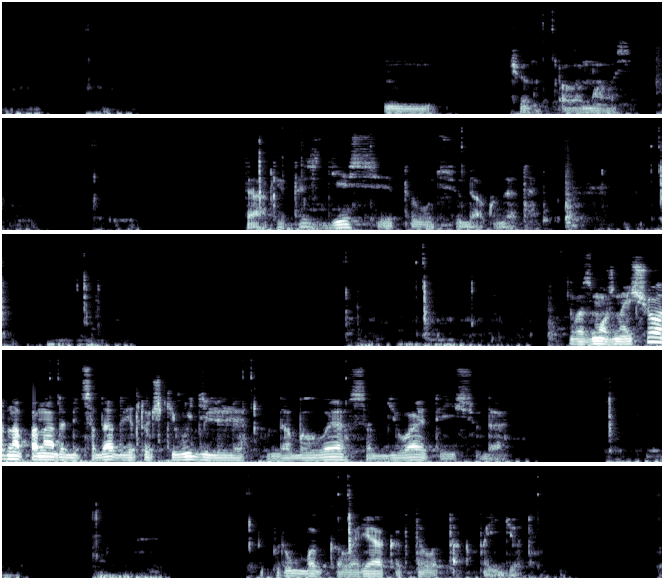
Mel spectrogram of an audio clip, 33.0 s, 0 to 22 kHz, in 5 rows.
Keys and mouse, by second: 0.8 v, 9.3 shift+click, 10.2 right click, 13.0 right click, 14.0 r, 17.3 right click, 21.4 w, 23.2-25.8 right drag, 27.3 s, 29.7 right click, 31.7-33.0 right drag.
